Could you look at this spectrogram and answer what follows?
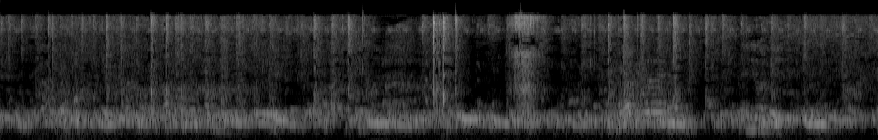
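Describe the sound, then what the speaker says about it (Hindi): Cheena pigeons of large build coo repeatedly at a loft in Rawalpindi, soft throaty calls rising over a constant low murmur of birds, fairly faint, with occasional sharp clicks and flutters. "चीना कबूतर है जी माशाल्लाह, और बड़े कैंडे का कबूतर है।"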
